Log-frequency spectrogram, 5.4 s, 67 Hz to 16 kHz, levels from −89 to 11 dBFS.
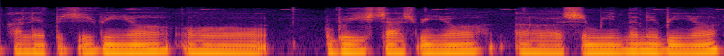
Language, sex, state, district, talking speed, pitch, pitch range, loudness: Rengma, male, Nagaland, Kohima, 155 wpm, 105 Hz, 100-110 Hz, -17 LUFS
